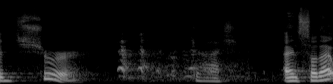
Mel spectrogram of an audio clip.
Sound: laughter

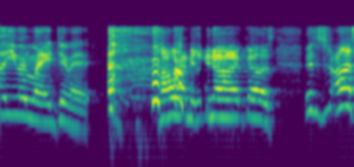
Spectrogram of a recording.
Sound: laughs

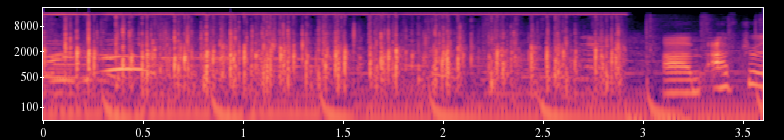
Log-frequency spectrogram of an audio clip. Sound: applause

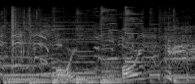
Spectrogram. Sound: chuckling

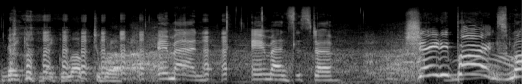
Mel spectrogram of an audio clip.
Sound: laughs

